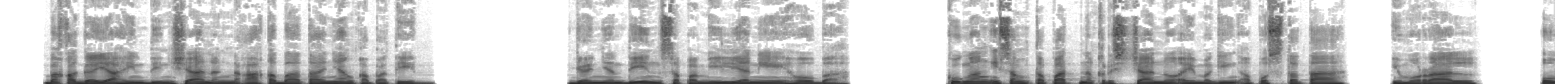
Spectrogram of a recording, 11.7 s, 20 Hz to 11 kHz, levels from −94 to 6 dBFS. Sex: male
